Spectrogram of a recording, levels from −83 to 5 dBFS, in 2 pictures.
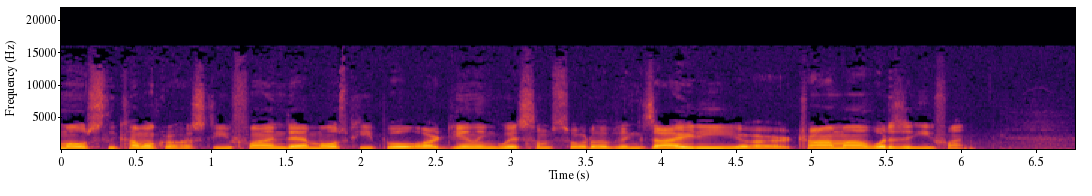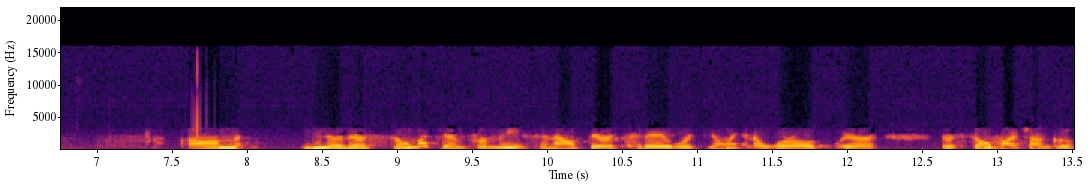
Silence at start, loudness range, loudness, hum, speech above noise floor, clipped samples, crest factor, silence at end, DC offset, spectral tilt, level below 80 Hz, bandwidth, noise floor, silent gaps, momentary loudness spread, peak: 0 s; 5 LU; -14 LUFS; none; 29 dB; under 0.1%; 14 dB; 0 s; under 0.1%; -6 dB/octave; -48 dBFS; 15.5 kHz; -42 dBFS; none; 10 LU; 0 dBFS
